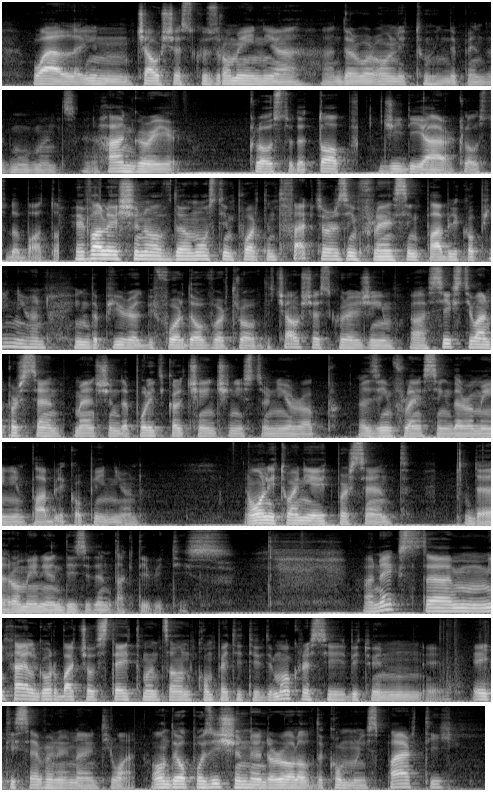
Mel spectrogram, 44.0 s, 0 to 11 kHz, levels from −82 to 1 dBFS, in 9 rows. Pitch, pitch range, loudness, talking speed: 105 Hz, 95-115 Hz, -20 LUFS, 115 wpm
